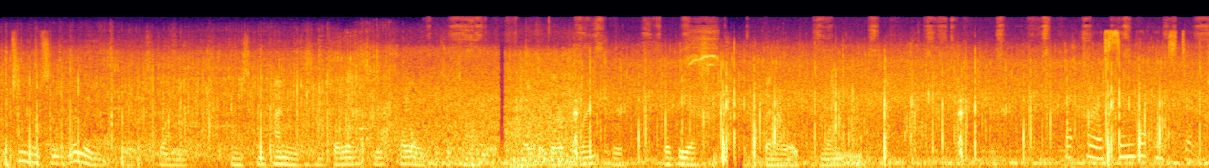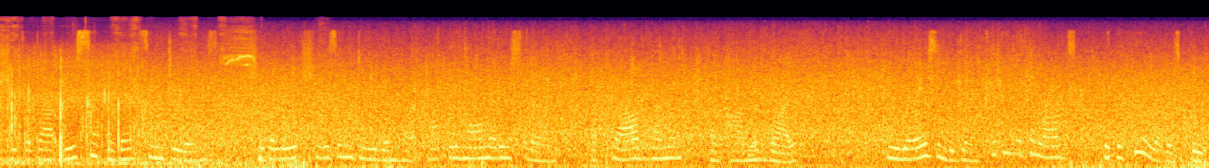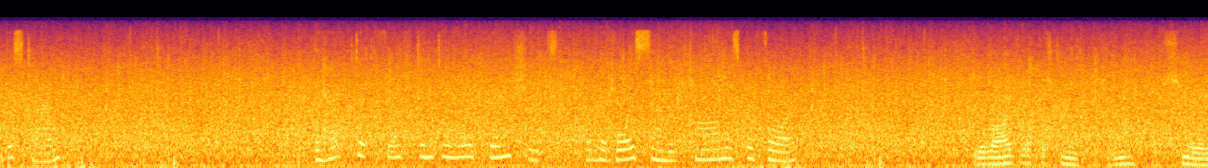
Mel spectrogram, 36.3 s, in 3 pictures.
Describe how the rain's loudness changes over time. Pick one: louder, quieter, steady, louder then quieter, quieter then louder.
steady.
